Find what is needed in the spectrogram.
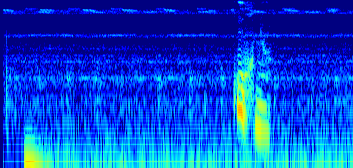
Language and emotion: Russian, neutral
